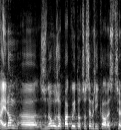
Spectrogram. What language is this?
Czech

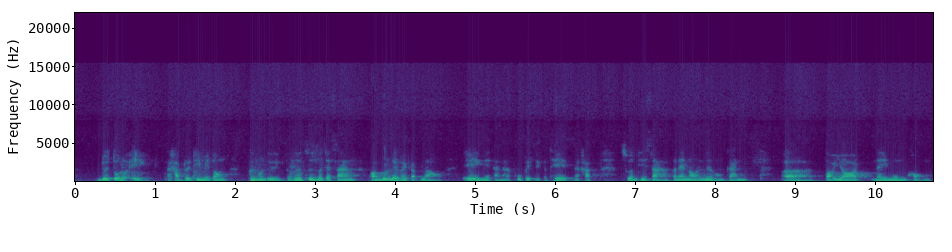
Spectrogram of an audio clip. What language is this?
Thai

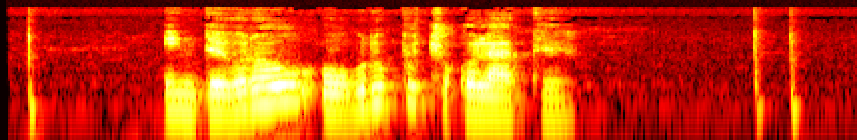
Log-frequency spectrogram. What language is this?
Galician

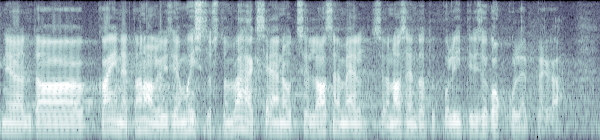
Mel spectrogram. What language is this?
Estonian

